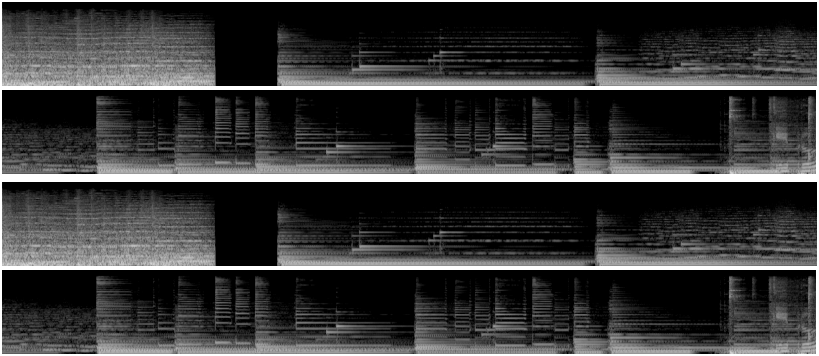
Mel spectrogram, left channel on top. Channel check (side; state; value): both; identical; correlation 1.00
